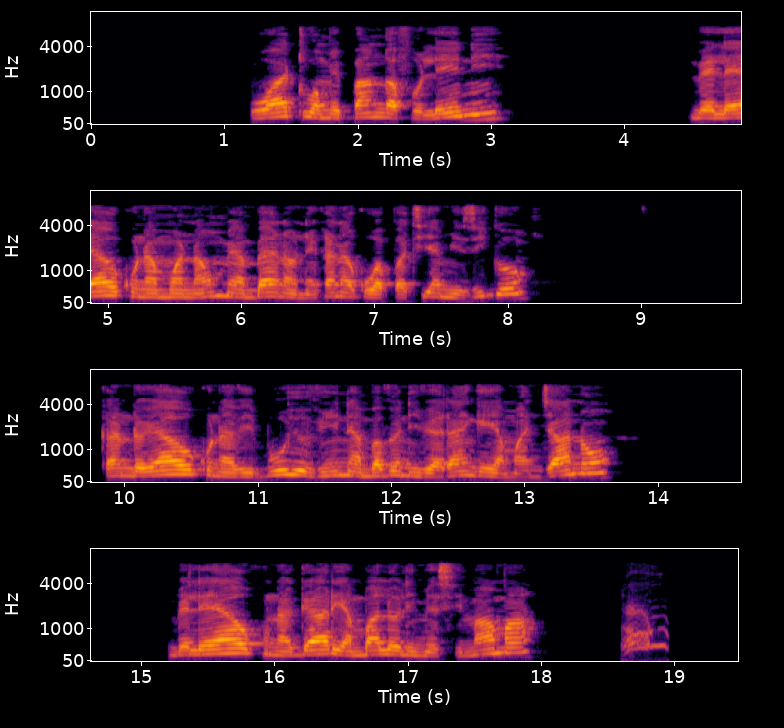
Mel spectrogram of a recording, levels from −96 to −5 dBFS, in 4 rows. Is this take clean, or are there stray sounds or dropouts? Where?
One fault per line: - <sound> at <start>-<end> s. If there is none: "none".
- bark at 18.6-19.0 s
